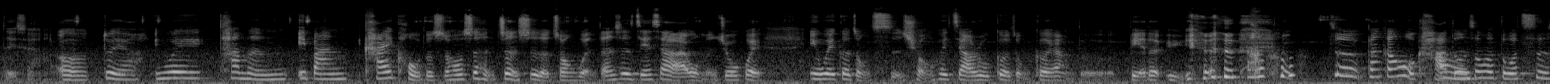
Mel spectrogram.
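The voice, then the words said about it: Malaysian-accented Mandarin. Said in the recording (Chinese): “马来西亚的口音是这样的”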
